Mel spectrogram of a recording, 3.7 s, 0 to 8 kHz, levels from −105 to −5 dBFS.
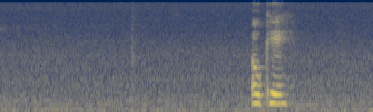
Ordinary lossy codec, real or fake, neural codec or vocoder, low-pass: none; real; none; 7.2 kHz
